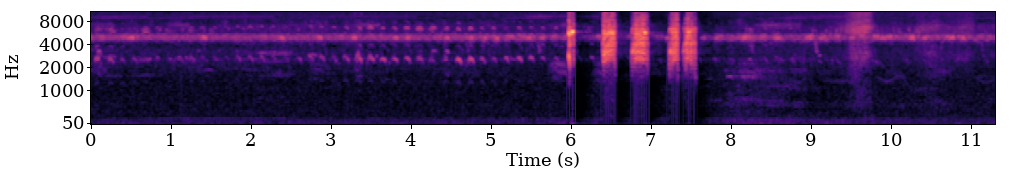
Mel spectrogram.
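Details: Home-bred black francolin, kept free-roaming: a sharp click, then three harsh, rasping notes in quick succession. A steady high insect drone with faint repeated chirps runs underneath.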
